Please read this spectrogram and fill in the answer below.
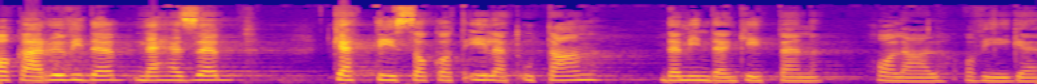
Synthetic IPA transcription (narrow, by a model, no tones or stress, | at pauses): ɒkaːrːø̞vid̪ɛbːnɛɦɛzɛbː | kɛt̪ːeːsɒkɒt̪ːeːlɛt̪ut̪aːn | d̪ɛmind̪ɛŋkeːpːɛn | hɒlaːlɒveːɡɛ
